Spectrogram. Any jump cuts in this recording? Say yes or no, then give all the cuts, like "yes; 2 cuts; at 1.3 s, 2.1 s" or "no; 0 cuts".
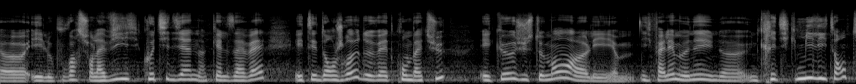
yes; 1 cut; at 5.9 s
